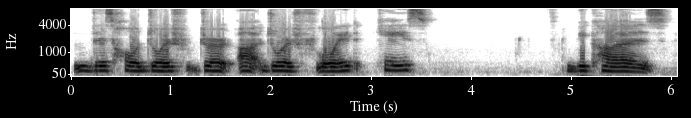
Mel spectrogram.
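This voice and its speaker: A woman's voice: deep voice, fairly even intonation, drawn-out words, warm tone. A young woman chatting casually to viewers while doing her makeup, calling them girl and child. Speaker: beauty vlogger. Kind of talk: casual makeup tutorial chat. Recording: faint music under voice. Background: faint background music.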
